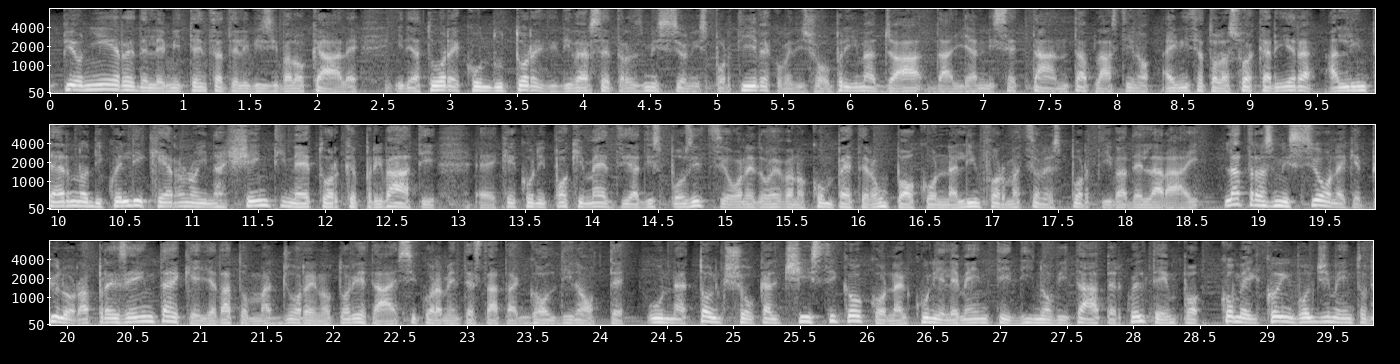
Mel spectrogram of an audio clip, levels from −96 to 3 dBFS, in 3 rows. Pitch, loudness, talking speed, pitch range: 115 Hz, -15 LUFS, 170 wpm, 100-135 Hz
